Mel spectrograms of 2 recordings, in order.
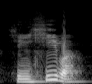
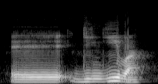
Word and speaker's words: gingival: de forma suave entonces cómo está escrito en español encía en latín no le diríamos como gingival pero no se dice así en latín se diría el ying y va ese sería el nombre de la pronunciación en latín una suave como si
